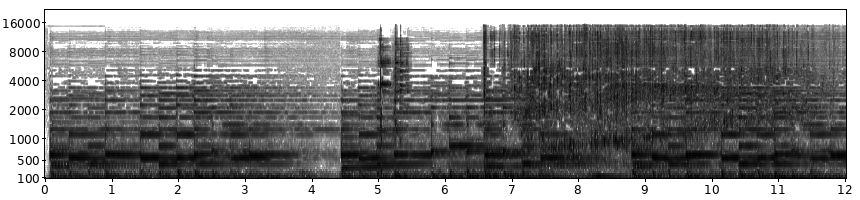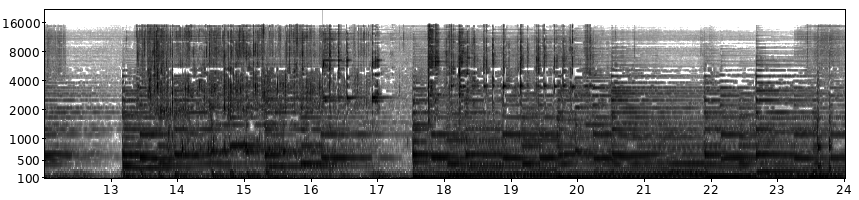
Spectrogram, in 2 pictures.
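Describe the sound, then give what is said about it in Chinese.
Cocktail being prepared with crushed ice, heard as loud, continuous pouring and splashing of liquid, broken by a couple of short pauses, with dense wet clatter running throughout. “这是你的鸡尾酒。 哎呦，这么多碎冰啊，难道真是柠檬水加冰块吗？”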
